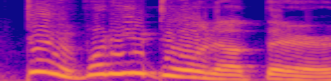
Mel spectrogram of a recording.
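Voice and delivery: high, loud call from a window. Retold or imitated. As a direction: holler down at a friend in the street. Friend calls out the window.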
